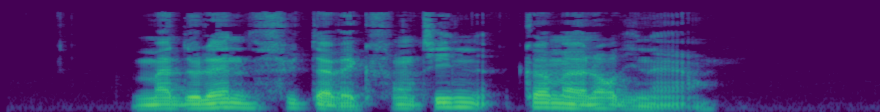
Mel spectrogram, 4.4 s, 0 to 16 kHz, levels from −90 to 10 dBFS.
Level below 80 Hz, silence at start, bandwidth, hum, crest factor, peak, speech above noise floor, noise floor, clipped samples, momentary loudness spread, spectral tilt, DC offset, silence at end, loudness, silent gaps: -46 dBFS; 0.65 s; 11.5 kHz; none; 20 dB; -4 dBFS; 54 dB; -76 dBFS; under 0.1%; 11 LU; -6 dB/octave; under 0.1%; 0.85 s; -23 LUFS; none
